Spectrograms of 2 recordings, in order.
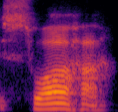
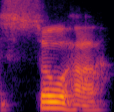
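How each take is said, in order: First: The first syllable sounds like 'swa'. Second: The first syllable sounds like 'so'. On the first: This is how someone better at Sanskrit says it. "sometimes you would pronounce it Swaha, I think, if you're being better at Sanskrit" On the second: This is the usual way of saying it. "usually they always end in Soha"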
